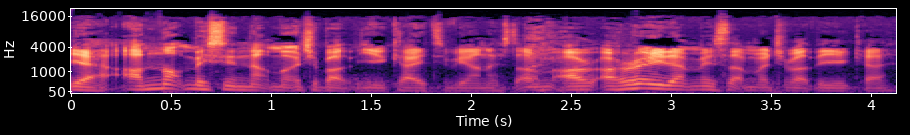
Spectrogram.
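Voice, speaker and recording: Very fast male speech with an English accent, medium in pitch, bright and sharp in tone, with lively intonation. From England. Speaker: business owner and social media creator. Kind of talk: podcast interview. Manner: halting, many repeated words.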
